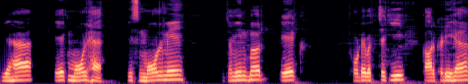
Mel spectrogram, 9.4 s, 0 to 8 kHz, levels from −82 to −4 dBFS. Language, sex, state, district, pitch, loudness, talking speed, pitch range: Hindi, male, Uttar Pradesh, Saharanpur, 140 Hz, -14 LUFS, 100 wpm, 130-150 Hz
